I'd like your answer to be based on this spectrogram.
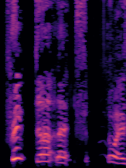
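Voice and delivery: talking mid-yawn. Reading a recipe name aloud: yawning. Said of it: "sorry, I'm yawning".

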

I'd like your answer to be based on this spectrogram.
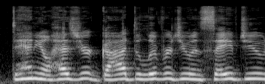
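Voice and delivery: loud, worried, anxious calling cry. Hurrying to the lions' den at dawn, the king cries out anxiously. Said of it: "Darius cried anxiously".

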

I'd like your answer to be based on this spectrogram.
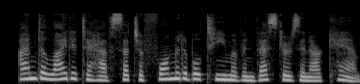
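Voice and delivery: usual speaking voice

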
